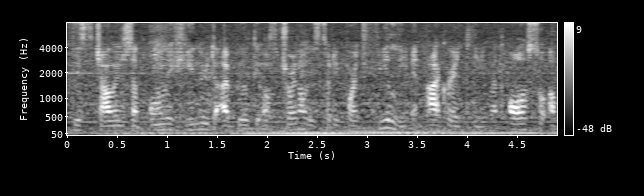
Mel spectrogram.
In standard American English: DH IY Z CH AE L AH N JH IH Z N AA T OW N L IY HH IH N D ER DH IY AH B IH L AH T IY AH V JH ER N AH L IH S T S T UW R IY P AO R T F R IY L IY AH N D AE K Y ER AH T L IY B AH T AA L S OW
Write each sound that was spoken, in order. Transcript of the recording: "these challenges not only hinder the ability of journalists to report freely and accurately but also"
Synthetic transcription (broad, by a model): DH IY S CH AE L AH N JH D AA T OW N L IY HH IH N D ER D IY AH B IH L AH T IY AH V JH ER N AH L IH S S T UW R IY P AO R T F IY L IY AH N D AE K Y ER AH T L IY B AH T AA L S OW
